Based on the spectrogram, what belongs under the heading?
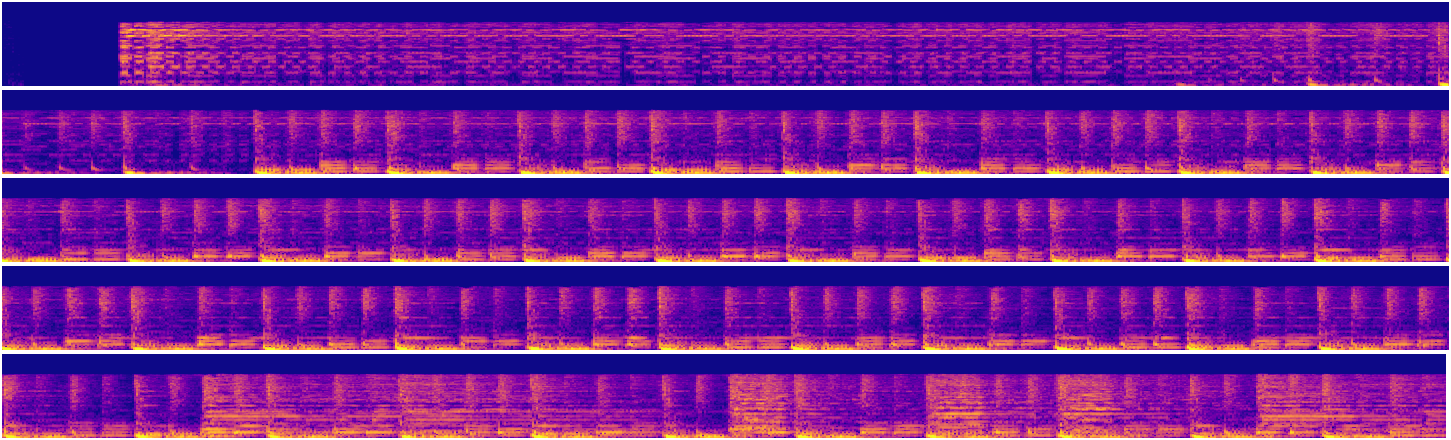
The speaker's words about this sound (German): Danach ist über eine geraume Zeit der Keyboard-Rhythmus dit di di di da dit zu vernehmen.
